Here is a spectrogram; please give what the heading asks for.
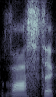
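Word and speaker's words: Chvostek: and whatnot so the vastic sign apparently I learned apparently the CH is silent so the vosic sign uh when someone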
